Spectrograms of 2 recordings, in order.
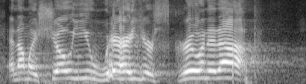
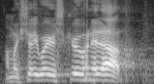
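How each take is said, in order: First: Slow emphatic warning. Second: Fast throwaway repeat. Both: Shown as a demonstration. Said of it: "repeats line".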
